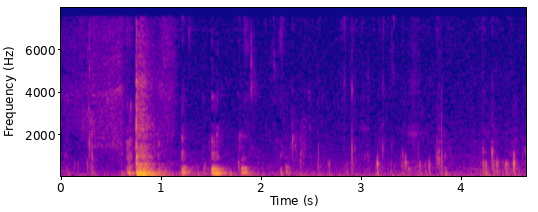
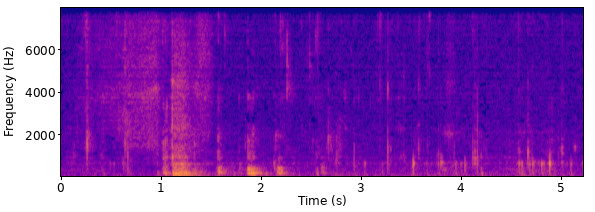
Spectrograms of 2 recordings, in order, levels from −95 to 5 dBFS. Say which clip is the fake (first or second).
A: second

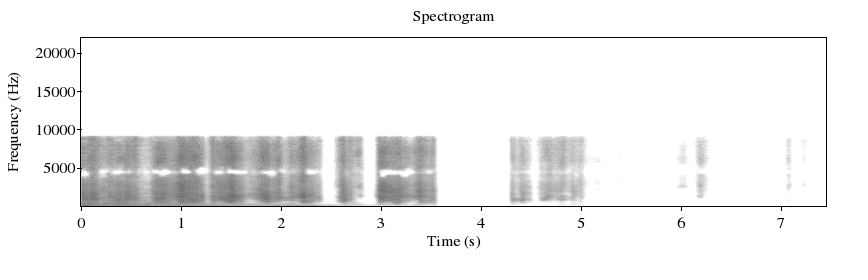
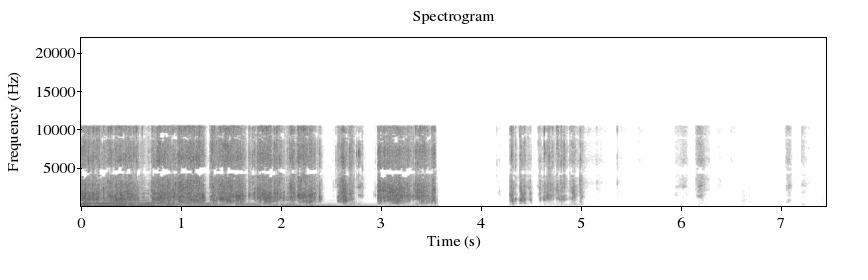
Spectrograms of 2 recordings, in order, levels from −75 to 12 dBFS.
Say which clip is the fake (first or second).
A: first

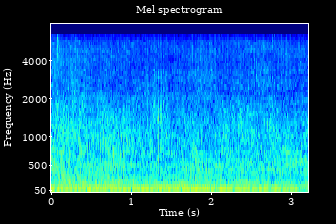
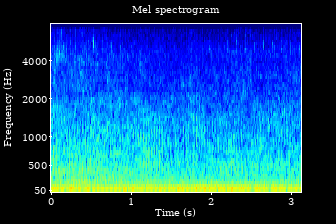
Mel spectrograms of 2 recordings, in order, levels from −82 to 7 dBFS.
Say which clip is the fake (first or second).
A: first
